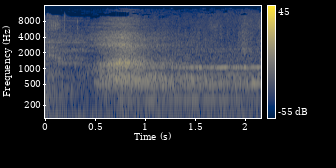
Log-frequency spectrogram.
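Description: A short, sharp breath like a gasp about half a second in, then a steady drone of several held tones.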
